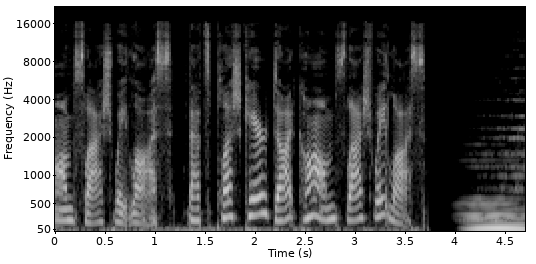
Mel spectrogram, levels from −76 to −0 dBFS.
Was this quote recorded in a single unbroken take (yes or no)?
no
